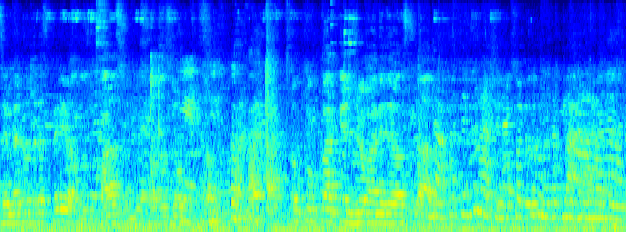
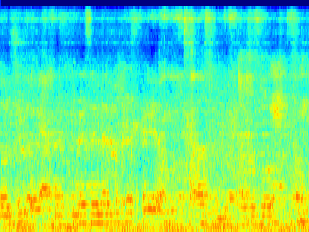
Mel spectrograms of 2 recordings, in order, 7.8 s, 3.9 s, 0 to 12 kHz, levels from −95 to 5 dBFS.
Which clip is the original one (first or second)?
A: first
